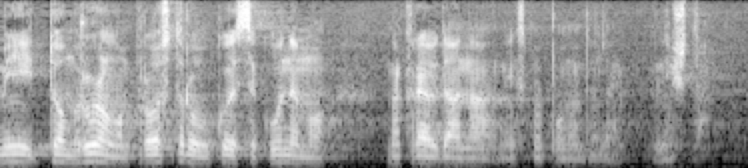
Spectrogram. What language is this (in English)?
Croatian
